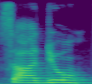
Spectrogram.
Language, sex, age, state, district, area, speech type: Sindhi, female, 30-45, Maharashtra, Mumbai Suburban, urban, read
